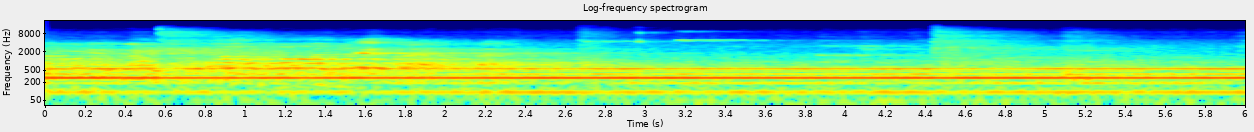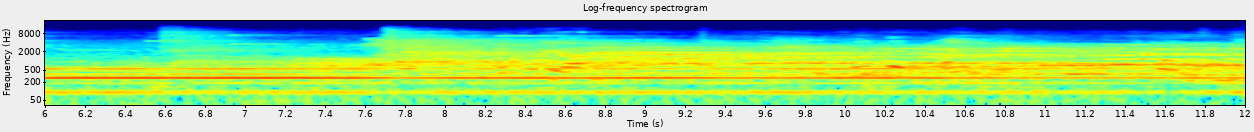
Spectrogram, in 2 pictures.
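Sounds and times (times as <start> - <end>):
steady hum: 0.0 - 12.0
racket hitting shuttlecock: 4.3 - 5.4, 6.4 - 7.0, 7.6 - 8.2.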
